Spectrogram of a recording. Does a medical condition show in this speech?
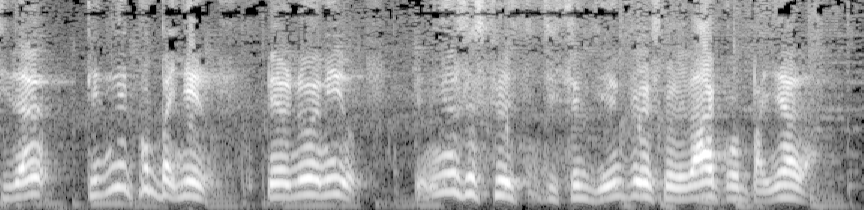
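Yes: Down syndrome; genetic disorder.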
